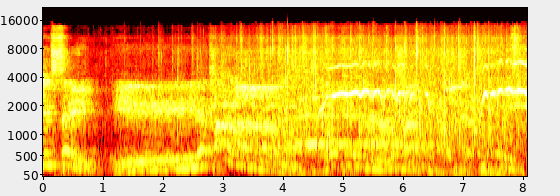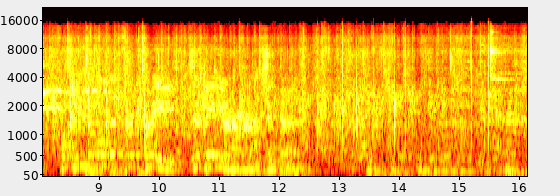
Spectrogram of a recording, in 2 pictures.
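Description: A man's long, drawn-out announcing calls over arena music, falling and rising in pitch, with crowd applause building in the second half as the winner is declared.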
